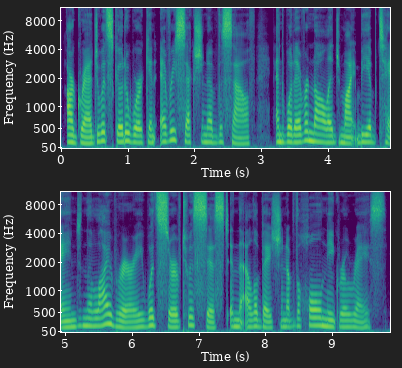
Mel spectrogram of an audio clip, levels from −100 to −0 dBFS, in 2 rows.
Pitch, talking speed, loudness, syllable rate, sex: 165 Hz, 195 wpm, -22 LUFS, 5.5 syllables/s, female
